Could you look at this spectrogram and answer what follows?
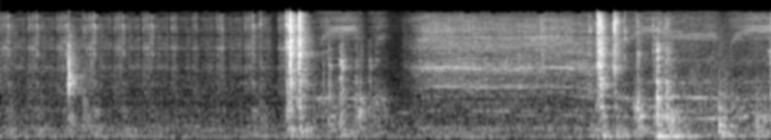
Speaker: It's literally hitting the end-stop on its travel like banging its head against the wall.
